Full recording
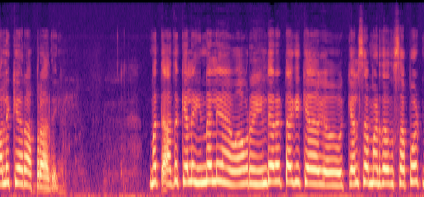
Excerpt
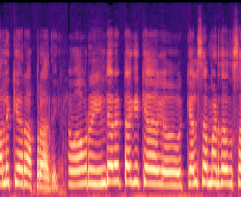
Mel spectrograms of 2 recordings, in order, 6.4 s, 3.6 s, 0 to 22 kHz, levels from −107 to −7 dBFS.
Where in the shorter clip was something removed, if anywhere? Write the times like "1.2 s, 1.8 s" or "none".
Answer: 1.0 s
